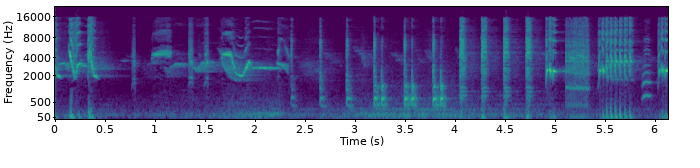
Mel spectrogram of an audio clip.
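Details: Black-winged starling singing in a training recording for caged birds. Harsh broadband bursts mix with short whistled notes and rising and falling slurs in an irregular, varied sequence. Quiet gaps separate the phrases.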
